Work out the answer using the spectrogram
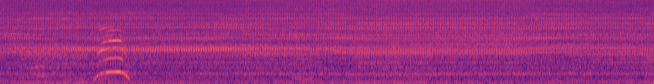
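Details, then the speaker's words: VW GTI project car just after its first start since purchase, before warm-up to operating temperature. A loud, steady idle with an even, unwavering drone and no knocking or misfire. The engine is running smoothly. "and quiet [Music] all right it's up and running awesome"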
